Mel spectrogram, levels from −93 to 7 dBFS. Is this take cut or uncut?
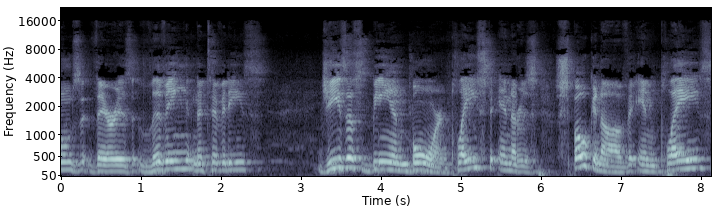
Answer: cut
